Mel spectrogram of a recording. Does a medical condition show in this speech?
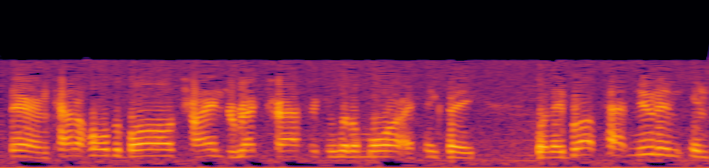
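No.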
